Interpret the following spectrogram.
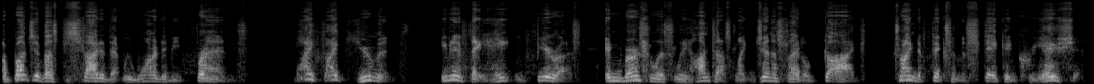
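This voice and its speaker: A man's voice: fairly high pitch, very animated, moderate pace, gravelly, a bit bright, husky, heavily acted. A man voicing a laid-back, friendly male robot in a video game, with a robotic filter on his voice and a casual, slangy way of talking. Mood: mellow.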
